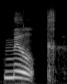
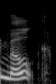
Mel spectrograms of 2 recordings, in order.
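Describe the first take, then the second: First: The vowel sounds like an i. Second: The vowel sounds like a u. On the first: This is how other people want it said. "rather than an I" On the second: This is how the speaker naturally says it. "apparently I say it with a U"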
